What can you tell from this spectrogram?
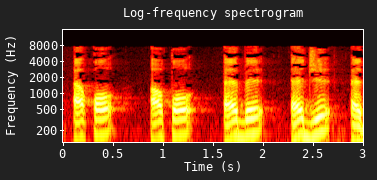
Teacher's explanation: هذه الخمسة عند سكونها كانت العرب تنطقها مهتزة · Term: صفة القلقلة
